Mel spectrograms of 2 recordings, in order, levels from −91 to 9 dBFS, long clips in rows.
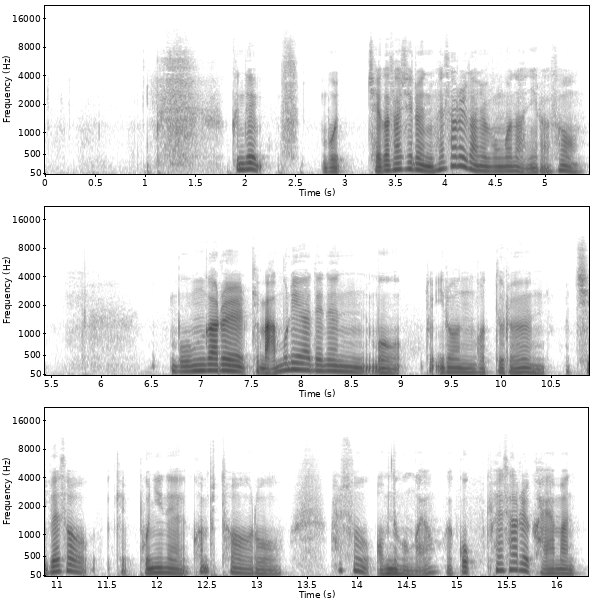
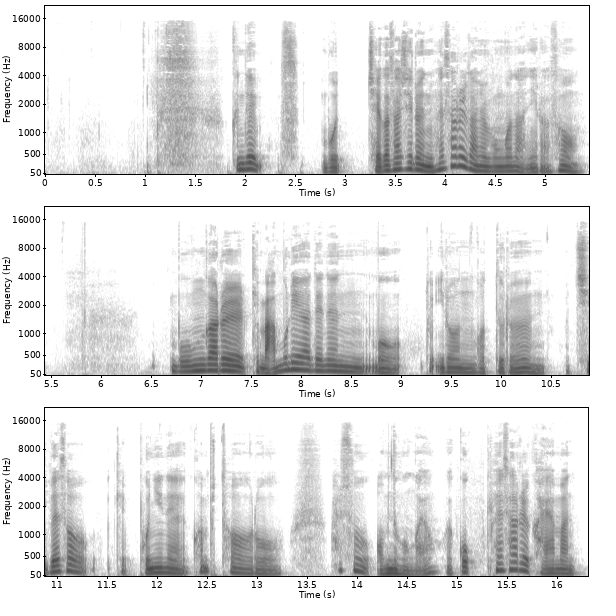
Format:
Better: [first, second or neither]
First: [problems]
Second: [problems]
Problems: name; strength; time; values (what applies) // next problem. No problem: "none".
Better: second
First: muffled; slightly; fading above 3 kHz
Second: none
